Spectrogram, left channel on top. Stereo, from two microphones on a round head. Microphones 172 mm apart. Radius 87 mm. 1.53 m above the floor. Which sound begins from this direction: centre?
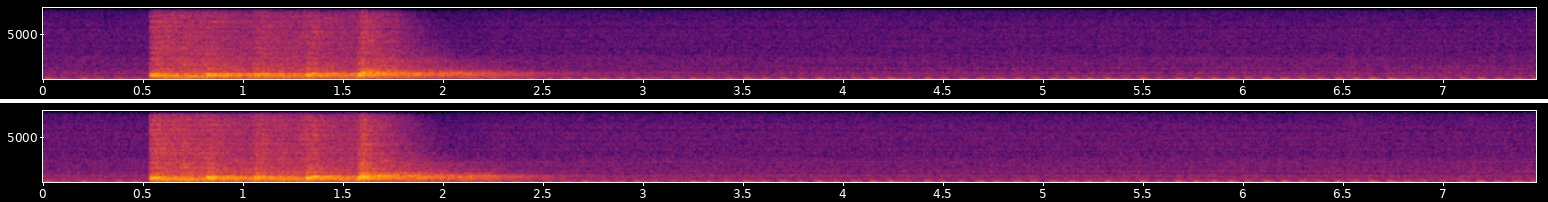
A whoosh, at 0.5 s.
